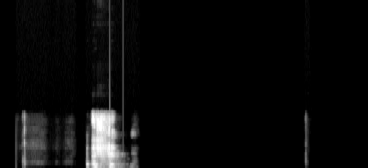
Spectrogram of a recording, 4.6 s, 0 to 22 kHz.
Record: {
  "cough_length": "4.6 s",
  "cough_amplitude": 30455,
  "cough_signal_mean_std_ratio": 0.21,
  "survey_phase": "beta (2021-08-13 to 2022-03-07)",
  "age": "65+",
  "gender": "Female",
  "wearing_mask": "No",
  "symptom_runny_or_blocked_nose": true,
  "symptom_shortness_of_breath": true,
  "symptom_onset": "6 days",
  "smoker_status": "Ex-smoker",
  "respiratory_condition_asthma": false,
  "respiratory_condition_other": false,
  "recruitment_source": "Test and Trace",
  "submission_delay": "2 days",
  "covid_test_result": "Positive",
  "covid_test_method": "ePCR"
}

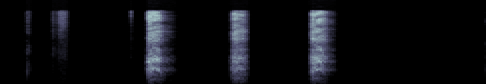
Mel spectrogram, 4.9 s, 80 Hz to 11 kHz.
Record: {
  "exhalation_length": "4.9 s",
  "exhalation_amplitude": 11711,
  "exhalation_signal_mean_std_ratio": 0.23,
  "survey_phase": "alpha (2021-03-01 to 2021-08-12)",
  "age": "45-64",
  "gender": "Male",
  "wearing_mask": "No",
  "symptom_none": true,
  "symptom_onset": "2 days",
  "smoker_status": "Never smoked",
  "respiratory_condition_asthma": false,
  "respiratory_condition_other": false,
  "recruitment_source": "REACT",
  "submission_delay": "1 day",
  "covid_test_result": "Negative",
  "covid_test_method": "RT-qPCR"
}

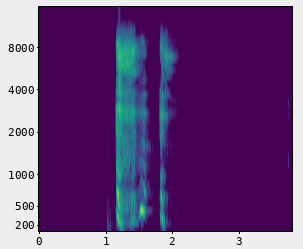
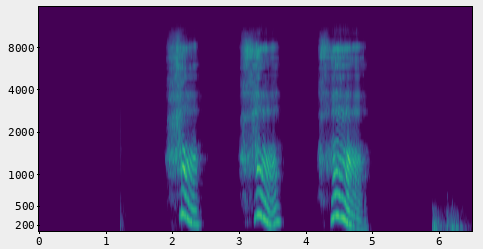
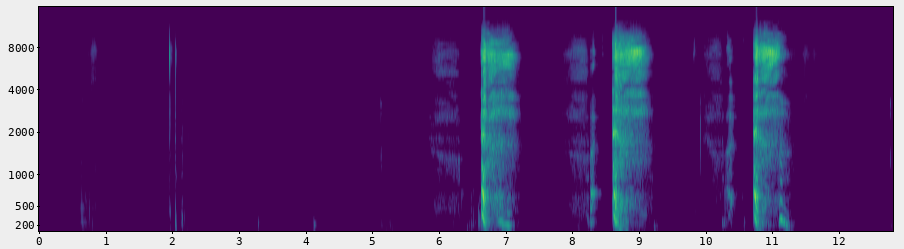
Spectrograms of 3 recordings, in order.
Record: {
  "cough_length": "3.8 s",
  "cough_amplitude": 26028,
  "cough_signal_mean_std_ratio": 0.28,
  "exhalation_length": "6.5 s",
  "exhalation_amplitude": 11852,
  "exhalation_signal_mean_std_ratio": 0.41,
  "three_cough_length": "12.8 s",
  "three_cough_amplitude": 26028,
  "three_cough_signal_mean_std_ratio": 0.27,
  "survey_phase": "beta (2021-08-13 to 2022-03-07)",
  "age": "65+",
  "gender": "Female",
  "wearing_mask": "No",
  "symptom_none": true,
  "smoker_status": "Never smoked",
  "respiratory_condition_asthma": false,
  "respiratory_condition_other": false,
  "recruitment_source": "REACT",
  "submission_delay": "2 days",
  "covid_test_result": "Negative",
  "covid_test_method": "RT-qPCR",
  "influenza_a_test_result": "Negative",
  "influenza_b_test_result": "Negative"
}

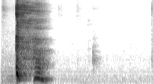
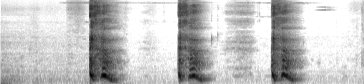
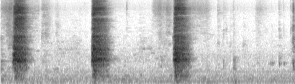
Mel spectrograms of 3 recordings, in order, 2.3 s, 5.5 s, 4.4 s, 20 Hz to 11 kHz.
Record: {
  "cough_length": "2.3 s",
  "cough_amplitude": 32768,
  "cough_signal_mean_std_ratio": 0.24,
  "three_cough_length": "5.5 s",
  "three_cough_amplitude": 32768,
  "three_cough_signal_mean_std_ratio": 0.32,
  "exhalation_length": "4.4 s",
  "exhalation_amplitude": 19669,
  "exhalation_signal_mean_std_ratio": 0.31,
  "survey_phase": "beta (2021-08-13 to 2022-03-07)",
  "age": "45-64",
  "gender": "Male",
  "wearing_mask": "No",
  "symptom_runny_or_blocked_nose": true,
  "symptom_onset": "13 days",
  "smoker_status": "Ex-smoker",
  "respiratory_condition_asthma": false,
  "respiratory_condition_other": false,
  "recruitment_source": "REACT",
  "submission_delay": "3 days",
  "covid_test_result": "Negative",
  "covid_test_method": "RT-qPCR",
  "influenza_a_test_result": "Negative",
  "influenza_b_test_result": "Negative"
}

